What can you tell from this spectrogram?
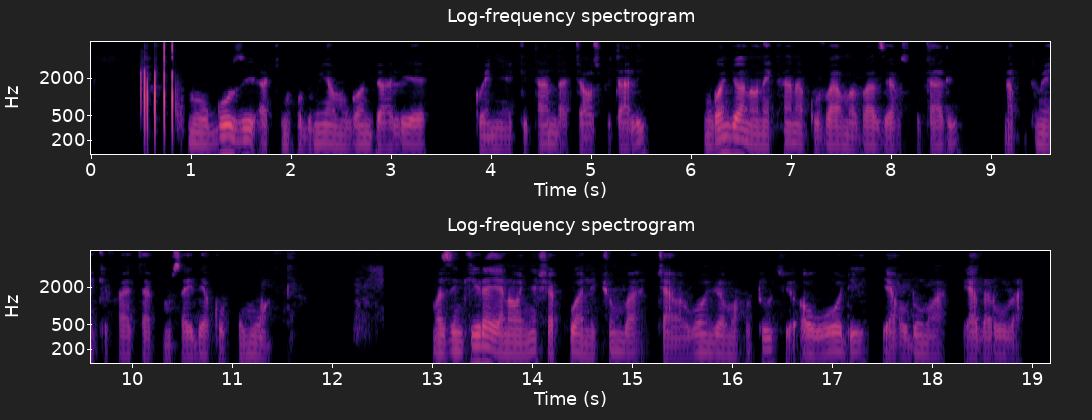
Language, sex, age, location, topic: Swahili, male, 36-49, Wajir, health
